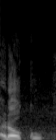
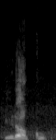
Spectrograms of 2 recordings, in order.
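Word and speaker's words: 六: dato, porque son seis del número seis, se pronuncia Roku, así como el avatar que estuvo antes de Ank, para los que vieron la caricatura, pues así, Roku.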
